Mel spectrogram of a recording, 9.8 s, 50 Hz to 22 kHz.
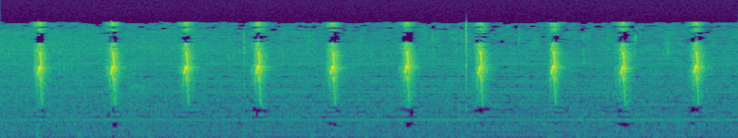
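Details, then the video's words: Brasilia tapaculo, a single bird singing at Serra da Canastra, Minas Gerais, Brazil, recorded 28 June 2004: short sharp high notes repeated steadily about once per second, ten in a row, over a quiet background with a faint steady hum. "Brasilia Tapaculo - Scytalopus novacapitalis"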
